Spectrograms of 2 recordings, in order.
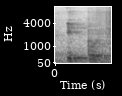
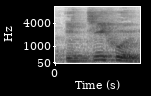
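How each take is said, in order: First: The word is fused into one smooth breath. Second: The word is split into two parts, going up and down. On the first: The speaker calls it right. "ippun sounds cooler and easier to say in one breath" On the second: The speaker calls it wrong. "ichi-fun sounds so weird very hard to say"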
